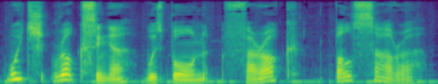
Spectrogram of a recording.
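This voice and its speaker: A man with a cold and a croaky voice, hosting a quiz and reading out the questions clearly. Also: medium pitch, very animated, slow pace, faint music behind. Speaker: quiz host.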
